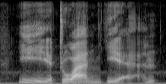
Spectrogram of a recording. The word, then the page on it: yizhuanyan: chinese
